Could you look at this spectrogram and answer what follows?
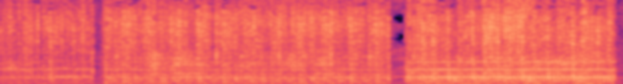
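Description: A sewing machine stitching embroidery runs in steady, fast mechanical whirring bursts, close and continuous, with two brief pauses between runs.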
